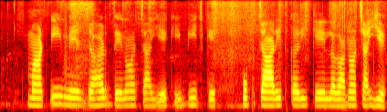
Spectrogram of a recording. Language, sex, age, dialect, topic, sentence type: Maithili, female, 31-35, Angika, agriculture, question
